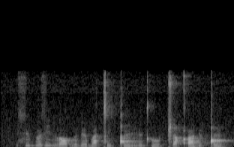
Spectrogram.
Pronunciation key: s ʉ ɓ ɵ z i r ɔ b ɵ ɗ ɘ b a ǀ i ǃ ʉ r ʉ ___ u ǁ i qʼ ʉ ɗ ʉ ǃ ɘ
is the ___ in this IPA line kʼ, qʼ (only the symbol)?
kʼ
